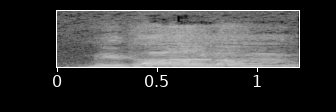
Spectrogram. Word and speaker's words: निधानं: चौथे चरण में न के ऊपर अनुस्वार के बाद का अक्षर है ब, और अनुस्वार के बाद जब ब आएगा तो अनुस्वार का उच्चारण होगा म। निधानम बीजम अव्ययम, ऐसे करके आएगा।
